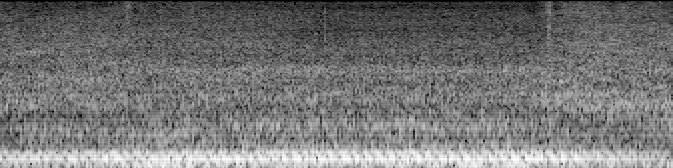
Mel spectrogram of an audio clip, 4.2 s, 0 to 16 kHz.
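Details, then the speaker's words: 2012 BMW 3 Series F30 cabin blower turned up: steady rush with coarse throb about four beats a second, like a single-cylinder motorbike; leaf debris stuck in blower fan wheel. "it's like a vibrating bizarre noise almost like a like a single cylinder motorbike does anybody can describe it"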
